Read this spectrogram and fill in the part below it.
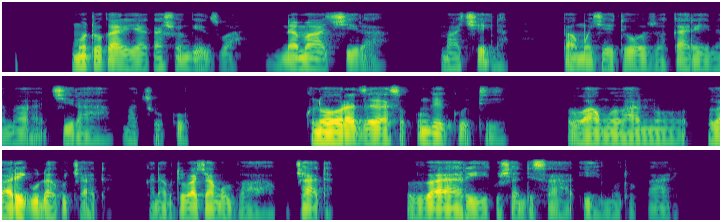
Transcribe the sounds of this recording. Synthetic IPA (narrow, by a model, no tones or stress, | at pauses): mo̞to̞kaɾijakaʃo̞ŋɡe̞̰d͡zwa | namat͡ʃira̰ | mat͡ʃe̞na | pa̰mwe̞t͡ʃe̞te̞woʐakaɾe̞nemat͡ʃiɾamat͡ʂuku | kuno̞ɾad͡zirasekuŋɡe̞kutʰi | ʋamwe̞ʋan̤u | ʋaɾikuɗakut͡ʃa̰tḁ | kanakutiʋat͡ʃaŋɡo̞b͡vakut͡ʃata | ʋaɾikuʃandisaimo̞to̞kaːri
